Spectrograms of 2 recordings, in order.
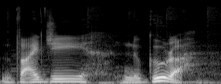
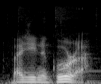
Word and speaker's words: Vijayanagara: So it's Vijayanagara. Vijayanagara. Instead of Gara. Vijayanagara. It's Nagara. Nagara.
